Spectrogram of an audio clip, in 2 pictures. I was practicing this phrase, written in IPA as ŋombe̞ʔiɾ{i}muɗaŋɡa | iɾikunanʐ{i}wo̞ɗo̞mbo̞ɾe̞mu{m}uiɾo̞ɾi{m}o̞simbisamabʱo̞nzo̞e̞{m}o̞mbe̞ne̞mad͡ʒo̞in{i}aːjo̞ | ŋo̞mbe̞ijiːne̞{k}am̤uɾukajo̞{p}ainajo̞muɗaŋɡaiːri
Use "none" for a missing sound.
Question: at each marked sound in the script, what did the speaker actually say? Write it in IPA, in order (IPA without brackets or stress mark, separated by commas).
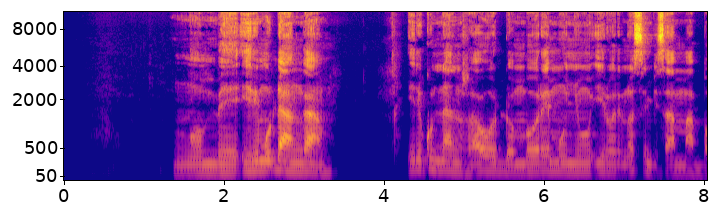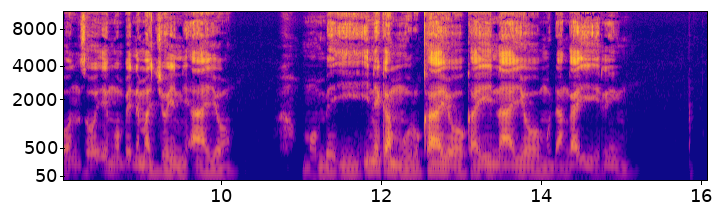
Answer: i, a, ɲ, n, ŋ, i, k, k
